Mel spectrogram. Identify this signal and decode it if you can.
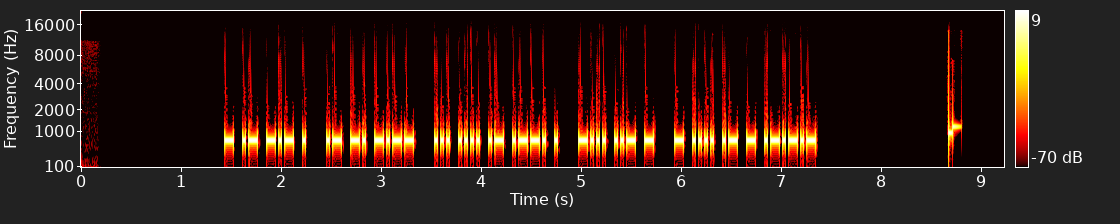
Morse code, heard as a keyed tone, about 40 wpm, 700 Hz. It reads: TAKE ANY SHAPE BUT THAT.
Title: Sentences from Top 1000 Words - Review Part 3 - 40wpm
